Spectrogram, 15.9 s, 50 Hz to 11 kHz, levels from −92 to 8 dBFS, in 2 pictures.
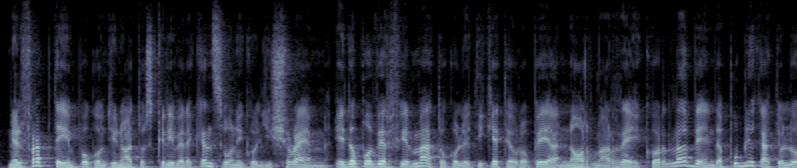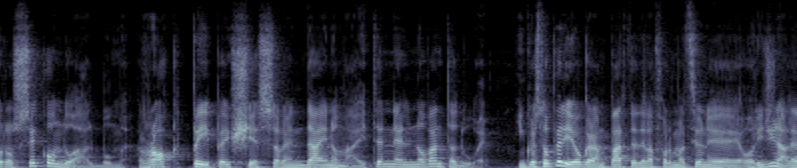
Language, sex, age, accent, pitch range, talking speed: Italian, male, 50-69, native, 125-155 Hz, 160 wpm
